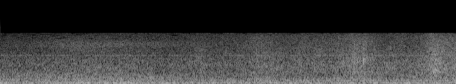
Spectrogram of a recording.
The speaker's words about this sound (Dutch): De sleepboot trekt op volle toeren en... Jawel. Ja, er komt beweging in.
